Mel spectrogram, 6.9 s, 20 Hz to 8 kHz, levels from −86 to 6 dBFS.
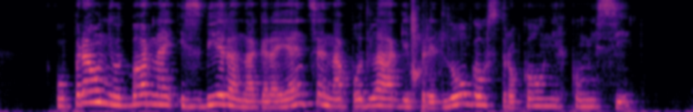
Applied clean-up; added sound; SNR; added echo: neural separator model SepFormer DNS4.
